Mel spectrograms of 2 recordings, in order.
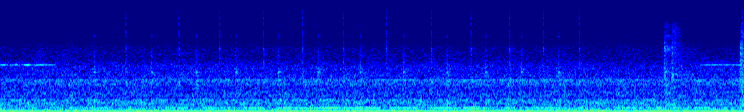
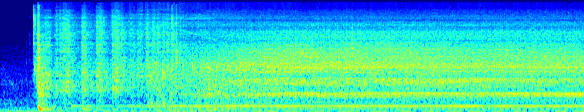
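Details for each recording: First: Honda Insight with hybrid system not in place, trying the backup conventional starter by key: steady light ticking about three per second over low hum, engine never turns over; starter problem suspected, not confirmed. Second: Rare project car that sat many years, started with remote starter switch bypassing the computer: a few rough cranking bursts, then catches and settles into a steady, slightly noisy idle; starts and runs fine.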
